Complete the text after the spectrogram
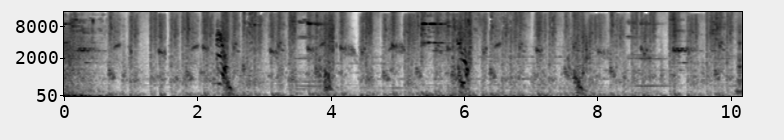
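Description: Spell effects and attacks crackle and zap in a fast game battle.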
